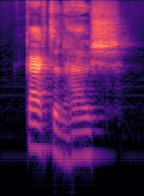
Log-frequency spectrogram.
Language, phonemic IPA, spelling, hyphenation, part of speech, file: Dutch, /ˈkaːr.tə(n)ˌɦœy̯s/, kaartenhuis, kaar‧ten‧huis, noun, Nl-kaartenhuis.ogg
- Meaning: house of cards: 1. structure made up of playing cards 2. anything with a shaky foundation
